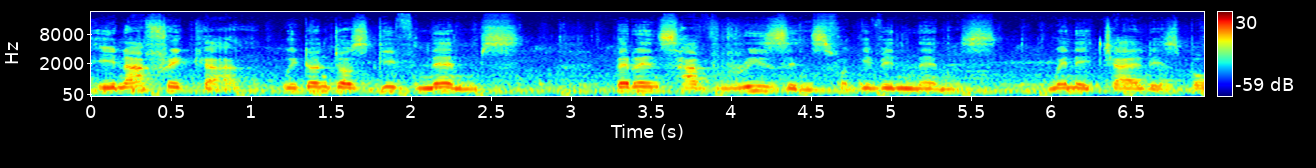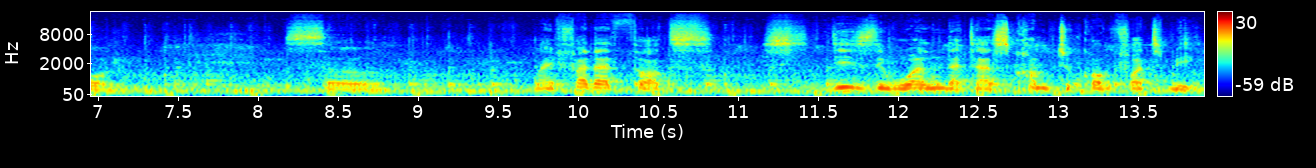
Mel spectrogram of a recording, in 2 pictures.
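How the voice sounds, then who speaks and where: Slow-speaking man over music. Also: mid-range voice, low-quality recording. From Nigeria. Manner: deliberate storytelling.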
